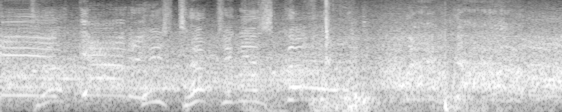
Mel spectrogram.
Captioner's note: crowd cheering; steel rattling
